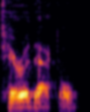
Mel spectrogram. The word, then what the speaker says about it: pterodactyl: no that's a pterodactyl the first letter is not T it's pronounced pterodactyl but the first letter is P the P is silent okay now pto s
